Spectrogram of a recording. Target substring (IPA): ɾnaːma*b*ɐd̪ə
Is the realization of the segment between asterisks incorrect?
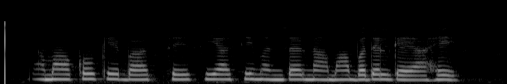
no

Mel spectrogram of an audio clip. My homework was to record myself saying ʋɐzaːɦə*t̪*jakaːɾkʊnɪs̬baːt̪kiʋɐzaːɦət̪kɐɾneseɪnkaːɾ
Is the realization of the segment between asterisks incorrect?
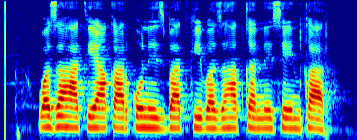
no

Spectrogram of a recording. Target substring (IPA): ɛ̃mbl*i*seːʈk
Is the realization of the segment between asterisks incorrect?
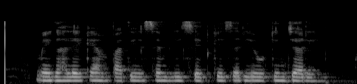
no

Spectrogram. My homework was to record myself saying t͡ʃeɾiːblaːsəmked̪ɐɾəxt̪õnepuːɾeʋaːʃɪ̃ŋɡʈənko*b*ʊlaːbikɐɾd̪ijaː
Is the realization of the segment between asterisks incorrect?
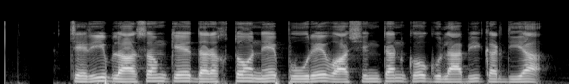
yes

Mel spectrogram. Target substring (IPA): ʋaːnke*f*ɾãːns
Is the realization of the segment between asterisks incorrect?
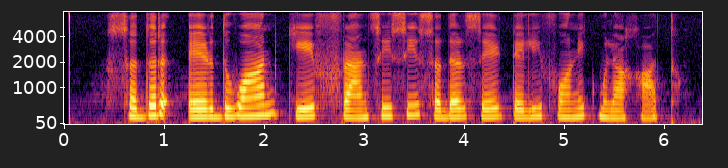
no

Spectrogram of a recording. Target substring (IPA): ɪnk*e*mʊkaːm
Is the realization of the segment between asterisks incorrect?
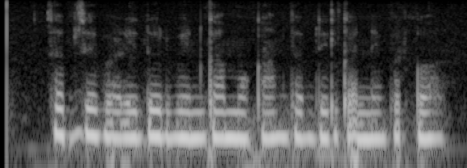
yes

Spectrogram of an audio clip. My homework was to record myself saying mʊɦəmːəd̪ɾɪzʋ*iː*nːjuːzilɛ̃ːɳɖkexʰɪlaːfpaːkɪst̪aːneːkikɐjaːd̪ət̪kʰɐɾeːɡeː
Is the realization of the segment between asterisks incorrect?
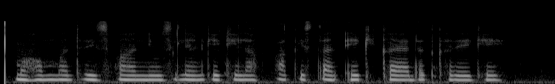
yes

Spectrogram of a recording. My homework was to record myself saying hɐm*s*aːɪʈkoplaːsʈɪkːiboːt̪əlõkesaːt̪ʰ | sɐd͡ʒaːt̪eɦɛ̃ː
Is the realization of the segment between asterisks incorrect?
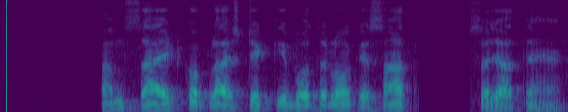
no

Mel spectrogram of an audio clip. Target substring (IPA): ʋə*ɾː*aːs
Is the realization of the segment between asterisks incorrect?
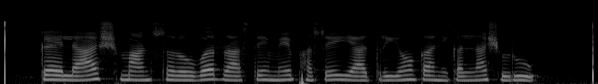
no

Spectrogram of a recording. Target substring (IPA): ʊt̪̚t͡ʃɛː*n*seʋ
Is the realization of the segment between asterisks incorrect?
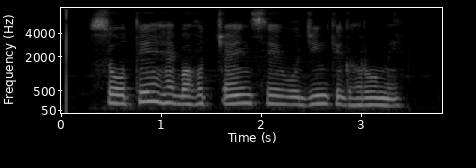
no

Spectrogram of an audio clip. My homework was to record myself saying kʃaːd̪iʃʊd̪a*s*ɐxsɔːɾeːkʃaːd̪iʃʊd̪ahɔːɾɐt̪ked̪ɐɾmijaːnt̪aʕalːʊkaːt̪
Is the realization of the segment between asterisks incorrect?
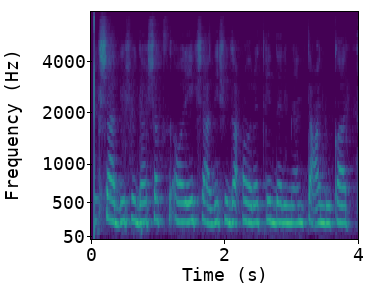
yes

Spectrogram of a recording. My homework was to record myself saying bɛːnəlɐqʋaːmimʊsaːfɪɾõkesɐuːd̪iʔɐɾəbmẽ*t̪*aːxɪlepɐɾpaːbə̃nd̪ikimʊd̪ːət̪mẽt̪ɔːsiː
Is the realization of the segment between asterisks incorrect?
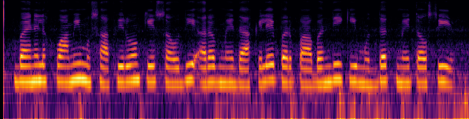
yes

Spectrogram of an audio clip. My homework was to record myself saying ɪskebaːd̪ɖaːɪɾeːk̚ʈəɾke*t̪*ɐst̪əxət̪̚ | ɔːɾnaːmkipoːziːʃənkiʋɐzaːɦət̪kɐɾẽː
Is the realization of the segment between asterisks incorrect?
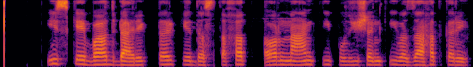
yes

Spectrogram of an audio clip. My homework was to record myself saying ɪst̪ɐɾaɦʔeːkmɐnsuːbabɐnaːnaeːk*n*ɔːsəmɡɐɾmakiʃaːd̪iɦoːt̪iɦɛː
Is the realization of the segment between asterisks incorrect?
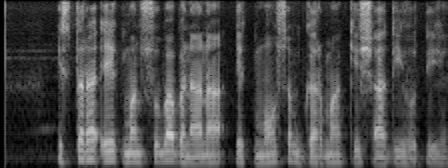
yes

